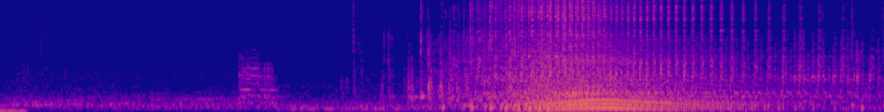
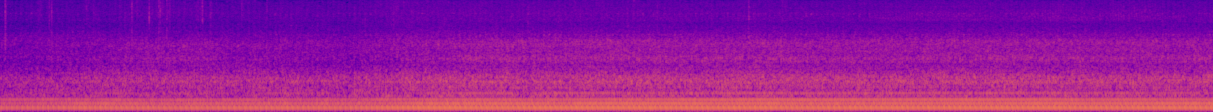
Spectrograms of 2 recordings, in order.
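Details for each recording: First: Almost new Troy-Bilt push mower that would not start, with gasoline poured into the carburetor throat. It catches after a few pulls, revs briefly, then fades and dies; it runs only on the primed fuel, so ignition works and it is not worn out. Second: Six-year-old Troy-Bilt mower that wouldn't start, after draining water from the gasoline and flipping the blade: starts and runs with an even, steady drone, no misses, surging or knocking; runs smoothly and healthy.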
